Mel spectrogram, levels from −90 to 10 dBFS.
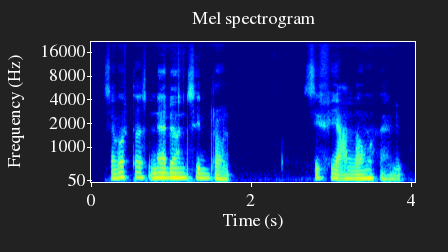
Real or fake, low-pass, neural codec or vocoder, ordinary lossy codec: fake; none; codec, 44.1 kHz, 2.6 kbps, SNAC; none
